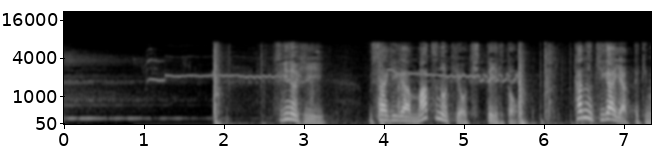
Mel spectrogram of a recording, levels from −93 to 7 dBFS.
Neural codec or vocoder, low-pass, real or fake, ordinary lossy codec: none; 7.2 kHz; real; none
